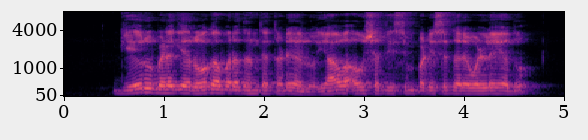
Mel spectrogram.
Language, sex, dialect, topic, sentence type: Kannada, male, Coastal/Dakshin, agriculture, question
